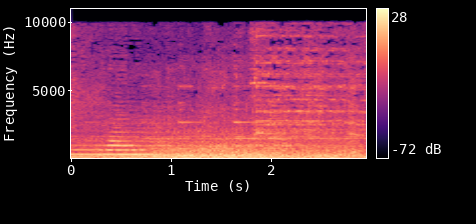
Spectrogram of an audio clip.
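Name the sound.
train speeding past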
